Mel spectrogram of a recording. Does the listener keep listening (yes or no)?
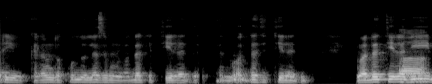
yes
